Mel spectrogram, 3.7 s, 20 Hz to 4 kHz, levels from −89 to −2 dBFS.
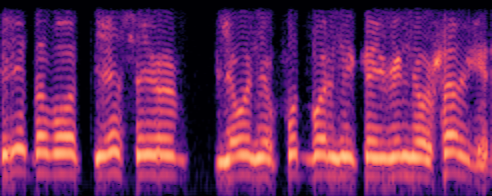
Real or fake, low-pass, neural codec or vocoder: fake; 3.6 kHz; vocoder, 44.1 kHz, 80 mel bands, Vocos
